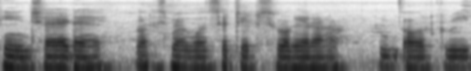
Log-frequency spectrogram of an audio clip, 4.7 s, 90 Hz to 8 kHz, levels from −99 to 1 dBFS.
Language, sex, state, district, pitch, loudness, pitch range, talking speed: Hindi, male, Chhattisgarh, Balrampur, 110 Hz, -18 LUFS, 110-115 Hz, 155 wpm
